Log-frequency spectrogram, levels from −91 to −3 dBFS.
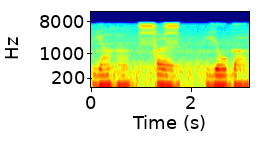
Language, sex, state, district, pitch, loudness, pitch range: Hindi, male, Haryana, Rohtak, 120 Hz, -18 LUFS, 115-120 Hz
